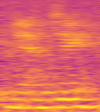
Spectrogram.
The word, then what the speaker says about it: Nnindye: Nnindye.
